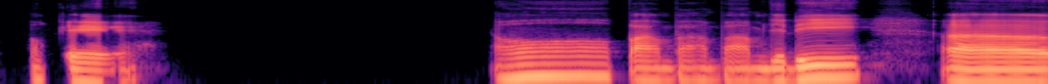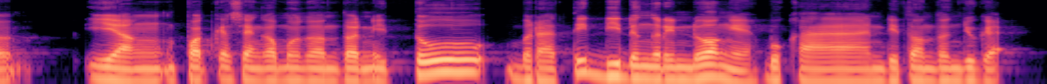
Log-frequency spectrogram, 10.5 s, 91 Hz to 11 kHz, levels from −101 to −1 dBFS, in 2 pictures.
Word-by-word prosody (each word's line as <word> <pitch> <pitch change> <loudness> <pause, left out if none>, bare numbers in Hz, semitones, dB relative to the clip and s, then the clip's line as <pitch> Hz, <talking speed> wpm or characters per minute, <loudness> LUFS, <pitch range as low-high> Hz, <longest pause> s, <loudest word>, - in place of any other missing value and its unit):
Oke. 105 -3 -4 1.7
Oh, 145 +2 -2
paham 115 -1 -3
paham 115 0 -8
paham. 110 0 -6
Jadi, 135 +5 +1 0.4
eee, 105 -1 +4 0.5
yang 110 -3 +2
podcast 120 0 +1
yang 115 - -3
kamu 115 +1 0
tonton 110 0 0
itu 175 - +4
berarti 115 +7 -1
di 150 -3 +2
dengerin 125 -4 +2
doang 135 0 +4
ya 100 -2 0
bukan 110 -2 -1
ditonton 115 -1 -1
juga? 110 -1 -3
115 Hz, 120 wpm, -21 LUFS, 110-130 Hz, 1.7 s, eee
